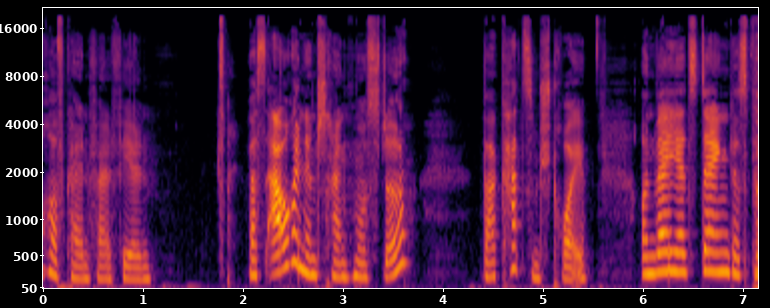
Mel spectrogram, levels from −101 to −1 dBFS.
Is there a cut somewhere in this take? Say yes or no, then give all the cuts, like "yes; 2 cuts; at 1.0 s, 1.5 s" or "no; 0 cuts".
no; 0 cuts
